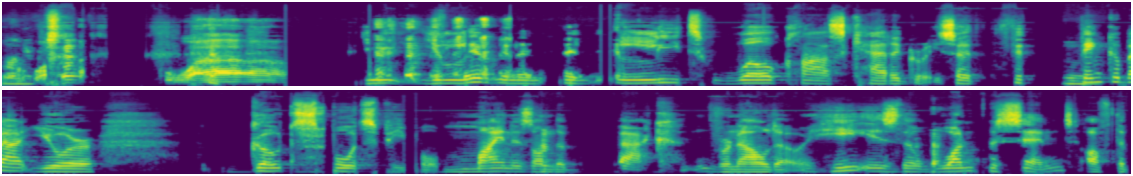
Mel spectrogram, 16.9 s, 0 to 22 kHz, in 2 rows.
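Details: Adult male public speaker who has stuttered since age 10, with blocks, prolongations and repetitions; stuttering.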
